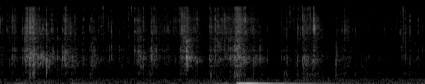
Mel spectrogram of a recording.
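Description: Plastic trading-card pack wrapper crinkling as it is handled and opened, with a dull thump about two seconds in.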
